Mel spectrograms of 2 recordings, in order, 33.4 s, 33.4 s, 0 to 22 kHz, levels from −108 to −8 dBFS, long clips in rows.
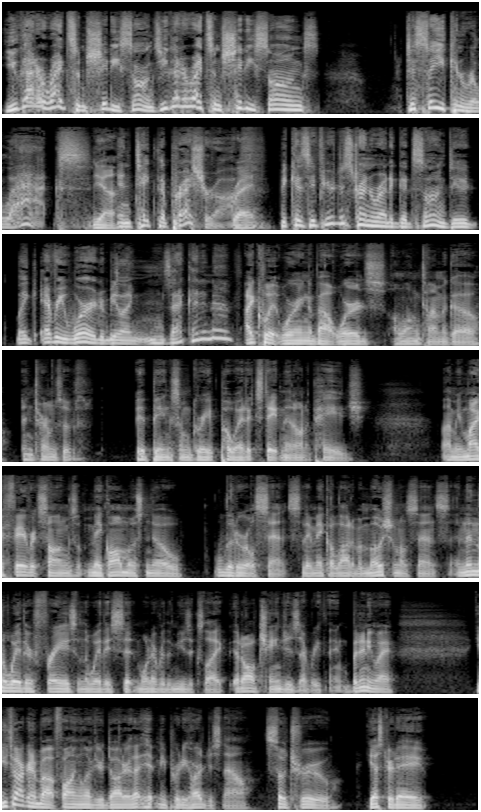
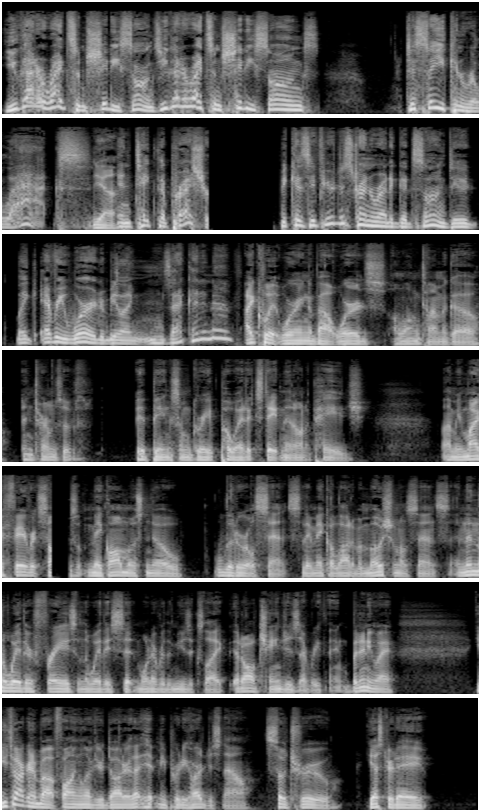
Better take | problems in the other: first | audio cutting out; at 7 s for 0.5 s and at 20 s

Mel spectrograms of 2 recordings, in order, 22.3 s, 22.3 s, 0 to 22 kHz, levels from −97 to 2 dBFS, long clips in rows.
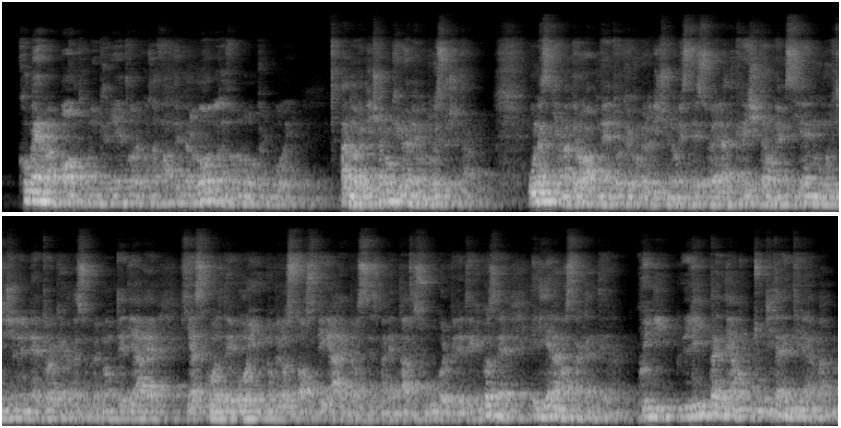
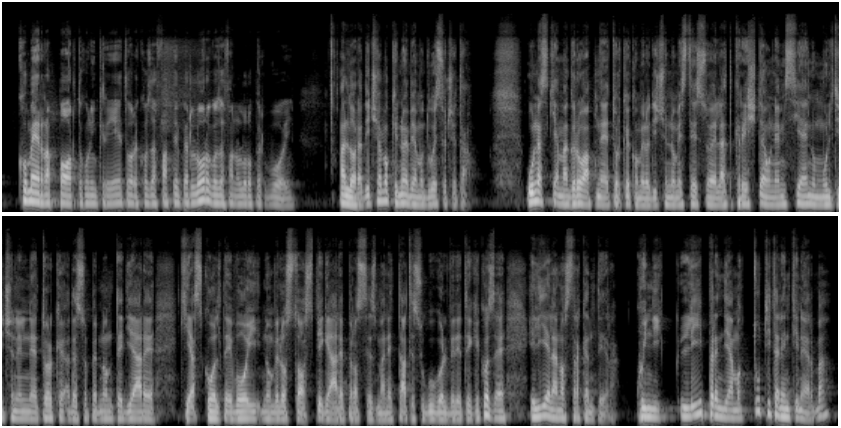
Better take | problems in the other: second | off-mic speech; far // room echo; strong; dies away in 1.2 s

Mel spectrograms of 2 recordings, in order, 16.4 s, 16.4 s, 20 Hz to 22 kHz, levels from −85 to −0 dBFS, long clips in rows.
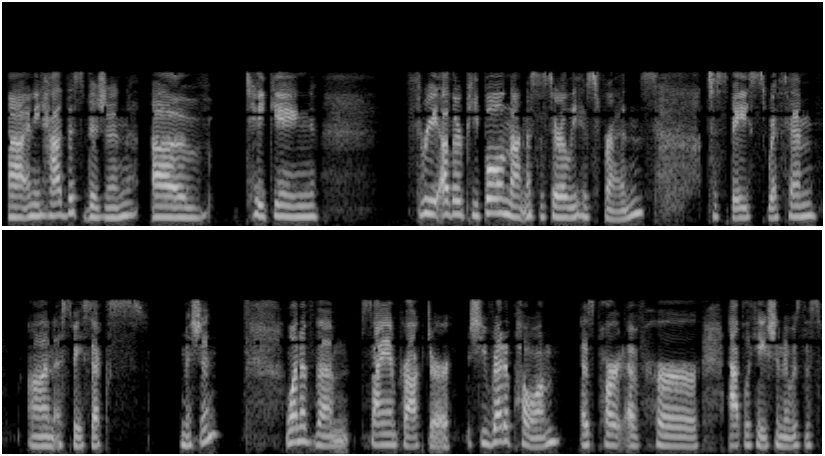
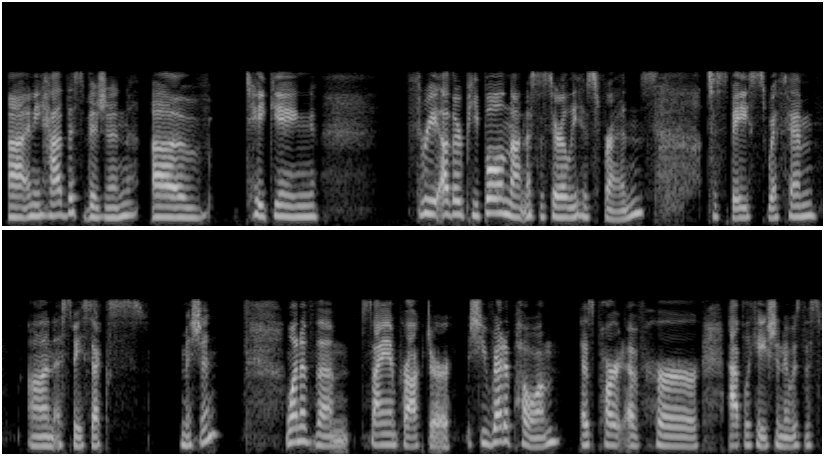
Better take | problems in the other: second | garbled, watery; badly; nothing above 6 kHz; slightly in the second

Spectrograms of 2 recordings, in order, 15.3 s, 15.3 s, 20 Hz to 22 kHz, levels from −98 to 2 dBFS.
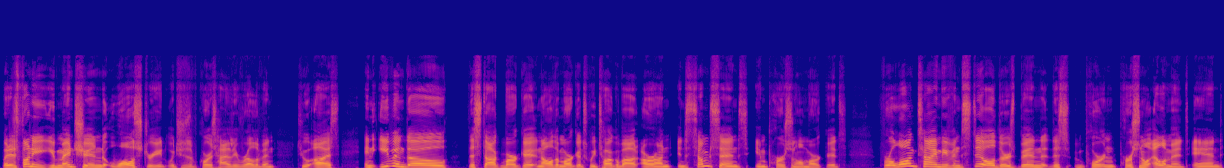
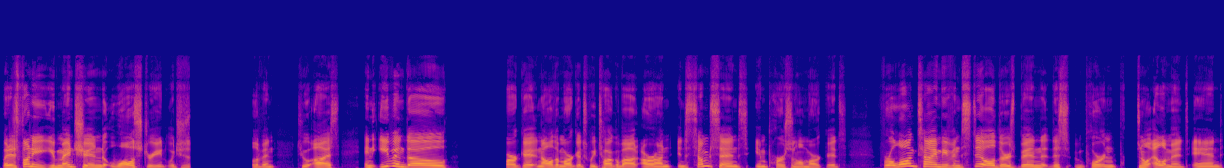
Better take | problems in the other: first | audio cutting out; at 2.5 s for 1 s, at 5.5 s for 0.5 s and at 14 s

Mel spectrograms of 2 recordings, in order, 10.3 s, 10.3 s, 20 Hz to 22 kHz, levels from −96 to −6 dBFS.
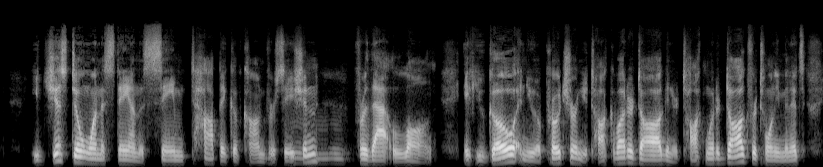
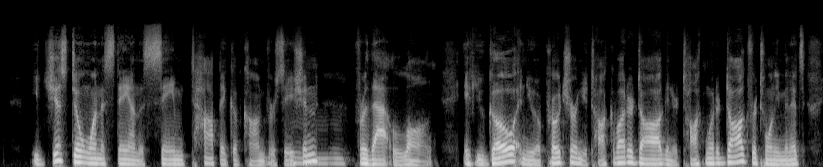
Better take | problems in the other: second | thin; very; fading below 300 Hz

